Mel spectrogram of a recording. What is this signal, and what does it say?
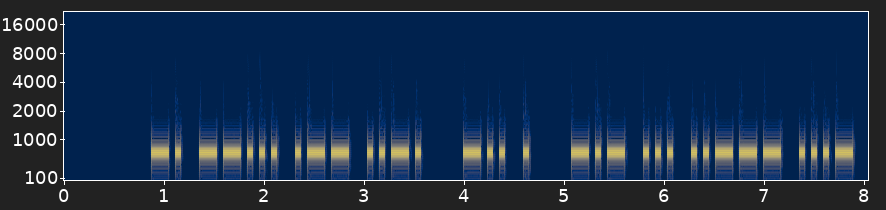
Morse code, heard as a keyed tone, about 20 wpm, 700 Hz. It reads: N7WF DE KS2V
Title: USA Callsign DE Callsign - 4 Characters - 20wpm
